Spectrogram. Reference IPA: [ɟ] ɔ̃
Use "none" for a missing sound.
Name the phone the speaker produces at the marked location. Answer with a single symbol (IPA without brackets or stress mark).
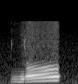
ɟ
